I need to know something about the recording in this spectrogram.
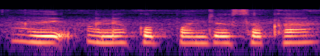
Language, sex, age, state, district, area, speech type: Odia, female, 18-30, Odisha, Subarnapur, urban, spontaneous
